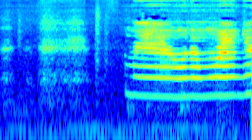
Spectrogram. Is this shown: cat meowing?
yes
